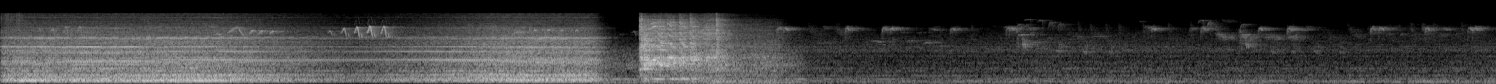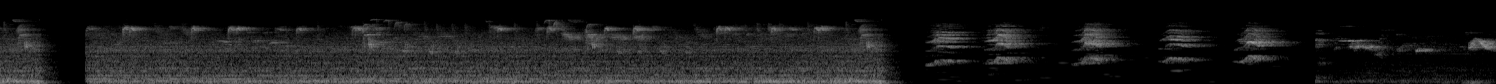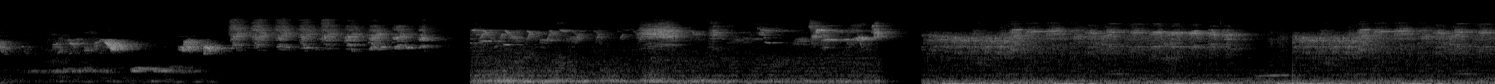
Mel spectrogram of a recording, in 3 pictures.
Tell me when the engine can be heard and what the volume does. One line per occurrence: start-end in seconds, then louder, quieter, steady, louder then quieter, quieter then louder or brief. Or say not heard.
0.0-8.0 quieter then louder.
